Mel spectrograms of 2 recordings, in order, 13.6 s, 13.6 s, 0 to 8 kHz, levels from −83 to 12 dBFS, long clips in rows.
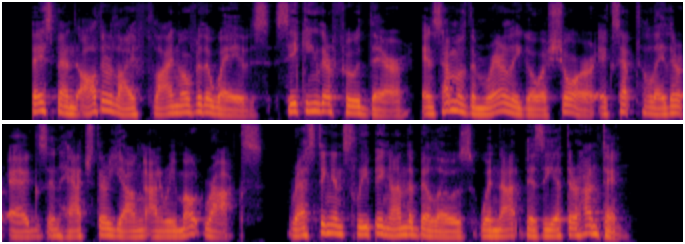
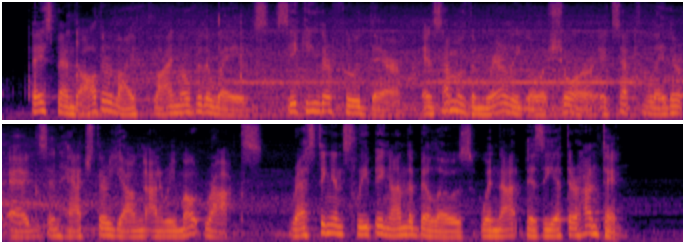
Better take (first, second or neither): first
